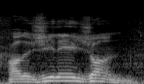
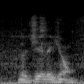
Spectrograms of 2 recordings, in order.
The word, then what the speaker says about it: le gilet jaune: Le gilet jaune。 – Le gilet jaune。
